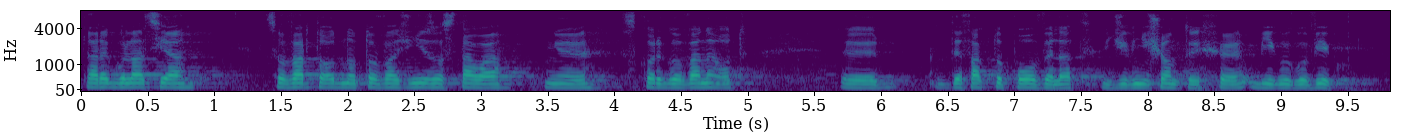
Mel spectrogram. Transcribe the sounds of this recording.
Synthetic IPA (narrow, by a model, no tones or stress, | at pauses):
t̪aɾɛɡulat̪sʲja | t̪sɔvaɾt̪ɔːd̪nɔt̪ɔvat͡ɕɲɛzɔst̪awa | skɔɾɘɡɔvanaɔd̪ | d̪ɛfakt̪ɔpɔwɔvɘlat̪d͡ʑevʲjeɲd͡ʑeɕɔnt̪ɘxubʲjɛɡwɛɡɔvʲjɛku̥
